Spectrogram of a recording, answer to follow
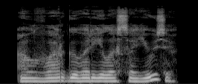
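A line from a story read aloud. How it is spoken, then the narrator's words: Quiet clarifying after pause. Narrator (Russian): После паузы негромко уточнил Альгидрас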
